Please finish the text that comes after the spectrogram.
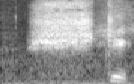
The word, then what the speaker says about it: shtick: It's not pronounced stick, it's pronounced shtick. Shtick, okay.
